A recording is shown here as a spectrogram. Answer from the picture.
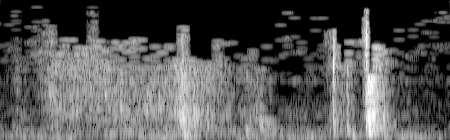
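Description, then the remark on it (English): A window being forced open by an intruder: a low, grinding scrape and rattle of wood and frame, ending in two sharp knocks as it gives way, with no voices. “Hours later, I was sitting in an easy chair in a corner of the dark room, and I heard the window being forced.”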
